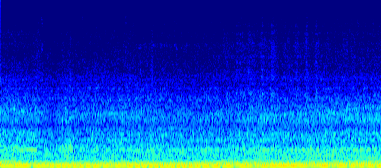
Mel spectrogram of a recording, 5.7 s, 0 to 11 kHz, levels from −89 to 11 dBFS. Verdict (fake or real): real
